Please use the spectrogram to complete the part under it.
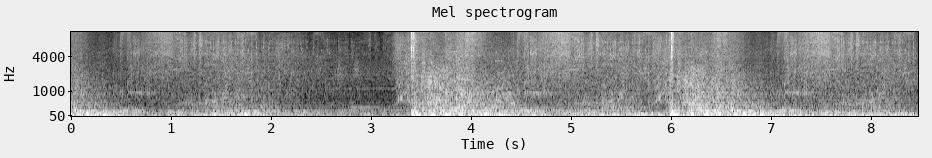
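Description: The Incendio fire spell in Hogwarts Legacy, a dense roaring whoosh of flame over steady game noise, with two sharp booming bursts partway through, loud and close.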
